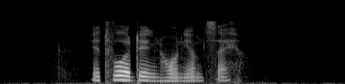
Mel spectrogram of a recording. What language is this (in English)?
Swedish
